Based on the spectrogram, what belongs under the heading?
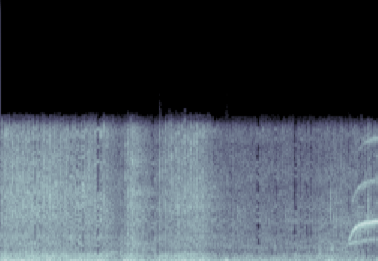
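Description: Vintage Indian Scout V-twin motorcycle engine running as the bike circles the wooden wall of death, louder for the first few seconds and then easing off. Near the end a loud rising whistle cuts in.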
